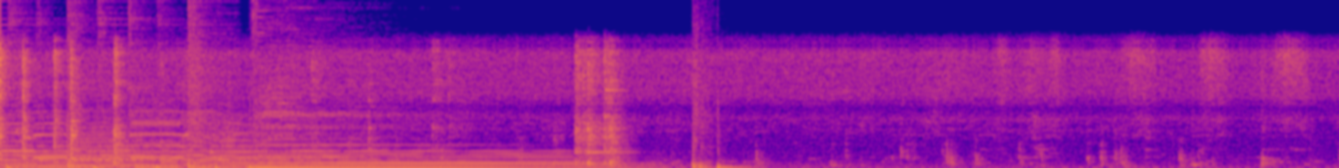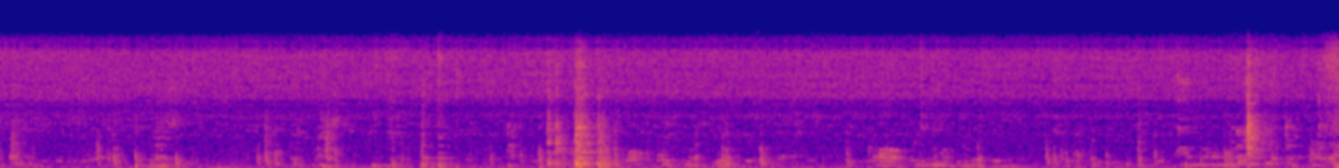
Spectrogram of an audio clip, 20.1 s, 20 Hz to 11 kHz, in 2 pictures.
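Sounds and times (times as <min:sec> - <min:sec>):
meat sizzling on a griddle: 0:05.7 - 0:20.0.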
